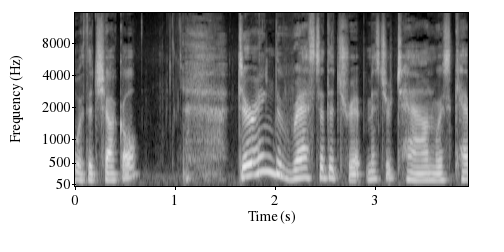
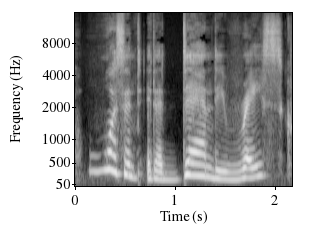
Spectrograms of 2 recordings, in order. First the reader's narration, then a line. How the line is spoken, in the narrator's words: cried Alice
